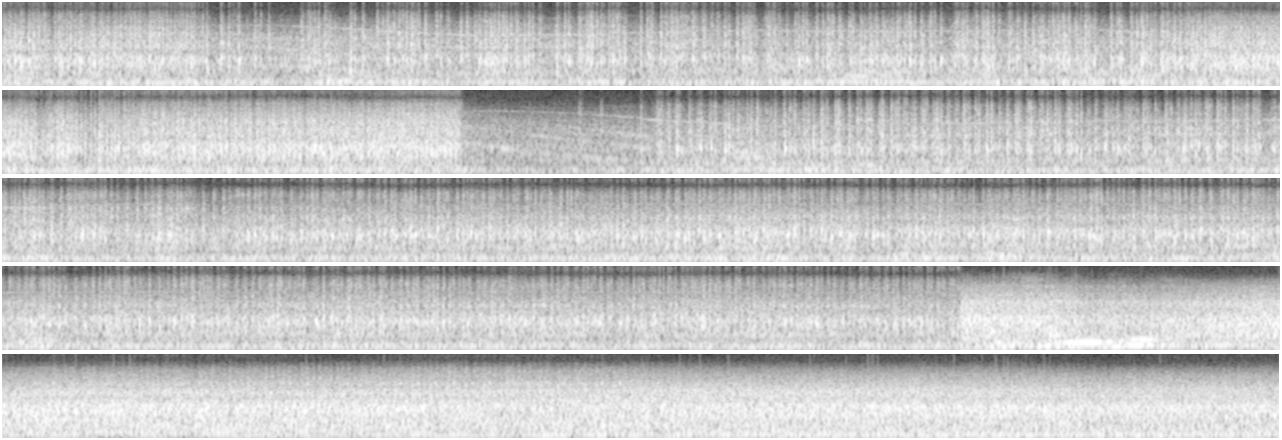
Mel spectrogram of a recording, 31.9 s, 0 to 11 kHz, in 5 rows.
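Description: Modified pulling tractor's engine running loud and harsh at full throttle during a pull. After a cut about 24 s in, an engine runs steadily at lower revs, with a brief blip of the throttle.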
